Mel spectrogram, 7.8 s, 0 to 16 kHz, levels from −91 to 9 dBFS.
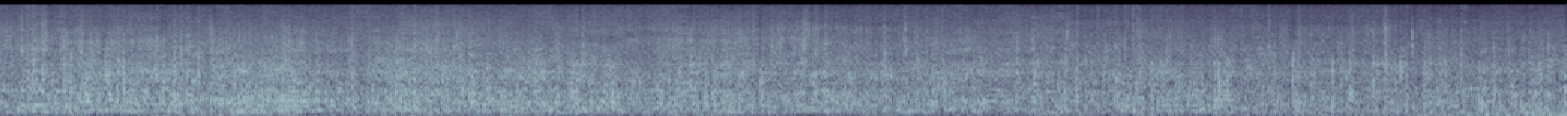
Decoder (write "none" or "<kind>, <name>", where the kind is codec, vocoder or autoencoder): codec, SNAC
